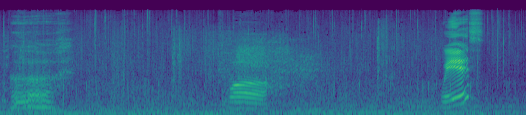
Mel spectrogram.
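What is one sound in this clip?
Flames roar steadily.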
